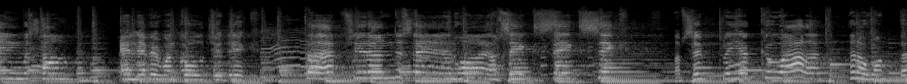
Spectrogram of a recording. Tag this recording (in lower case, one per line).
music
